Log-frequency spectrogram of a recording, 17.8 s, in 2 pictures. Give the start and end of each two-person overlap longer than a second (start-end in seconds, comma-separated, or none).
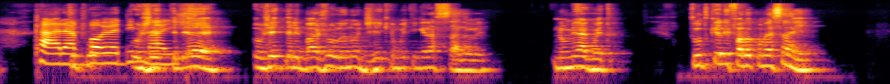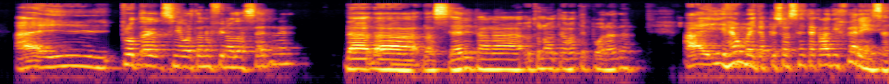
0.7-2.0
